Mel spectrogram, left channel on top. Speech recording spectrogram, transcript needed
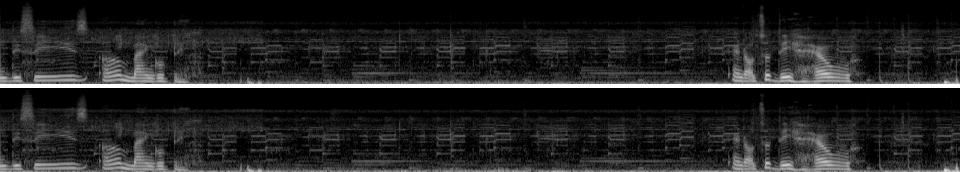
this is a mango tree. And also they have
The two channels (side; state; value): both; normal; correlation 0.90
